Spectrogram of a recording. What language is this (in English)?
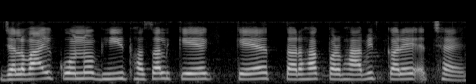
Maithili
